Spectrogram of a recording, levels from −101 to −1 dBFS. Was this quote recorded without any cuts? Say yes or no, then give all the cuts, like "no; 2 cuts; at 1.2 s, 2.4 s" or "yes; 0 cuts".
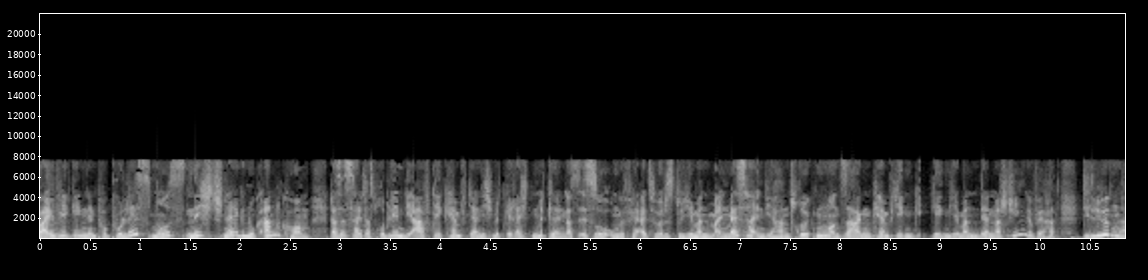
yes; 0 cuts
